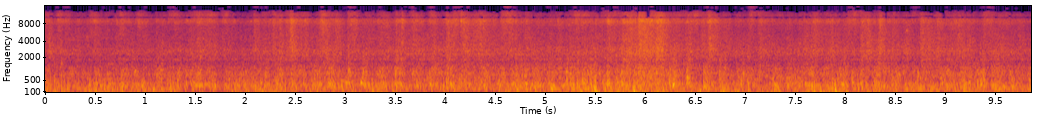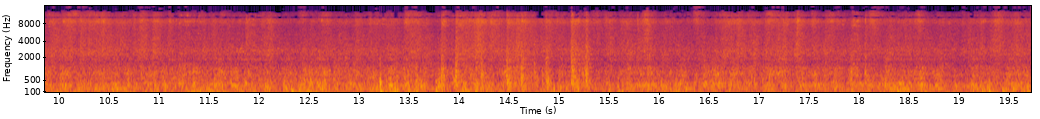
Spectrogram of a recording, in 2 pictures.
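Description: Train running at speed heard from on board: a steady rumble and rush of noise, with wheels clicking over rail joints all the way through.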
